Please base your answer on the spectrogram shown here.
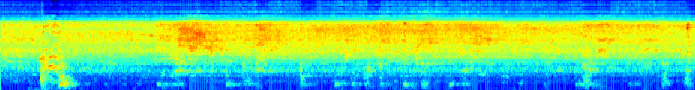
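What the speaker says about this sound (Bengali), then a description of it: "খুব ভাজাচ্ছে হলুদ আছে একটু।" Turmeric fries in hot oil with a steady, loud sizzling hiss that fills the whole stretch, with a few soft clinks and stirring scrapes close by.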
